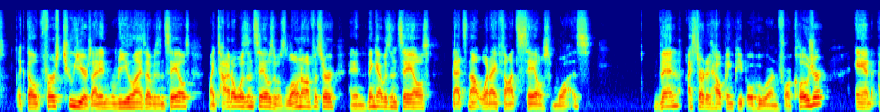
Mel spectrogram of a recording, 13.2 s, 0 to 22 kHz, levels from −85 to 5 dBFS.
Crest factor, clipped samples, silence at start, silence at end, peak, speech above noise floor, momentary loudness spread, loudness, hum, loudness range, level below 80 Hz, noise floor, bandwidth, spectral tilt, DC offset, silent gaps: 16 dB; under 0.1%; 0 s; 0.05 s; 0 dBFS; 56 dB; 8 LU; -15 LUFS; none; 4 LU; -56 dBFS; -70 dBFS; 15.5 kHz; -5 dB/octave; under 0.1%; none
